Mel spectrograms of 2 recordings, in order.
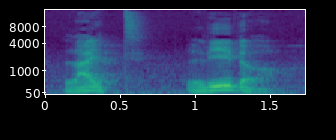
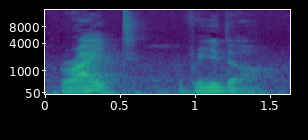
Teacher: L은 혀가 입천장에 닿고 R은 혀가 입천장에 닿지 않는 소리입니다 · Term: L과 R 발음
